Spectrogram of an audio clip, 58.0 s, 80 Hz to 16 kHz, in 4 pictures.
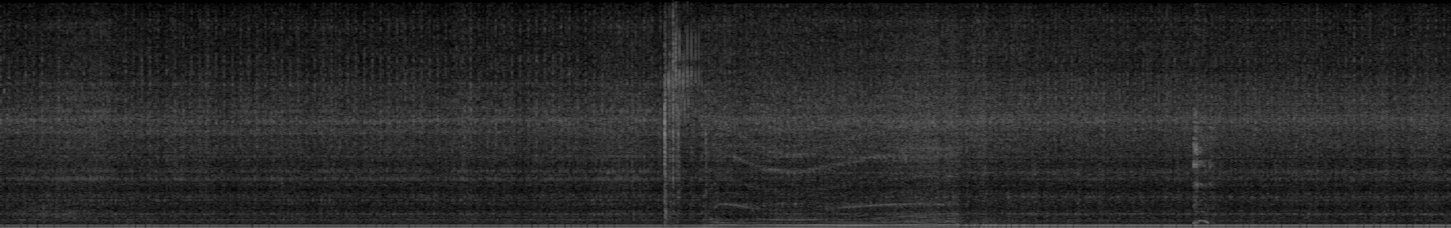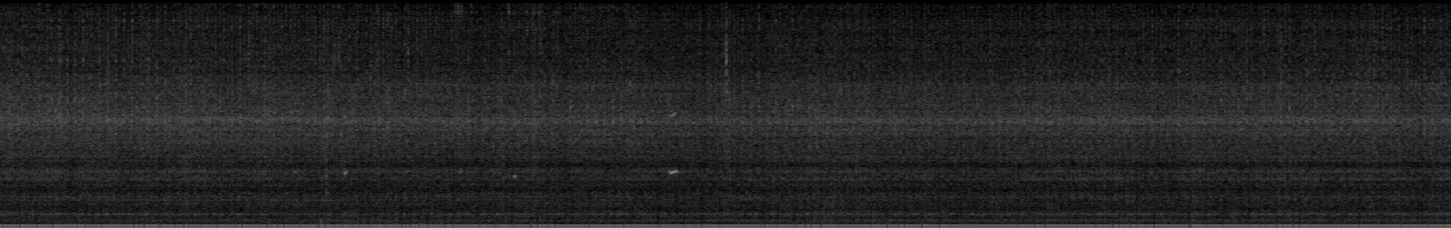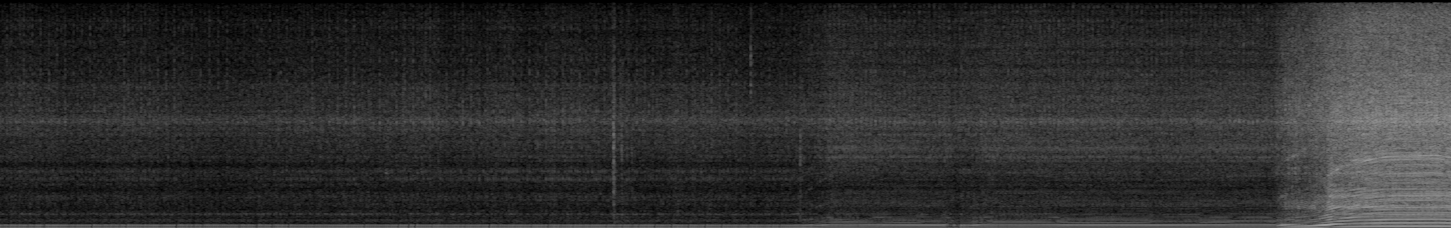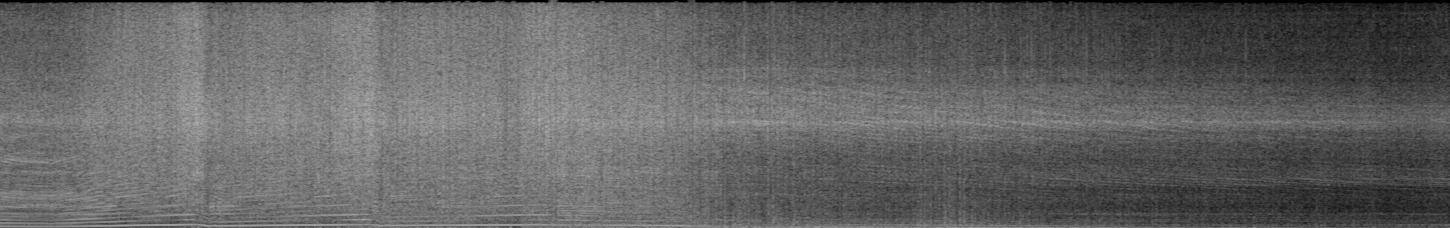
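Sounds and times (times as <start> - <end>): motorcycle engine revving and idling: 0.0 - 58.0.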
